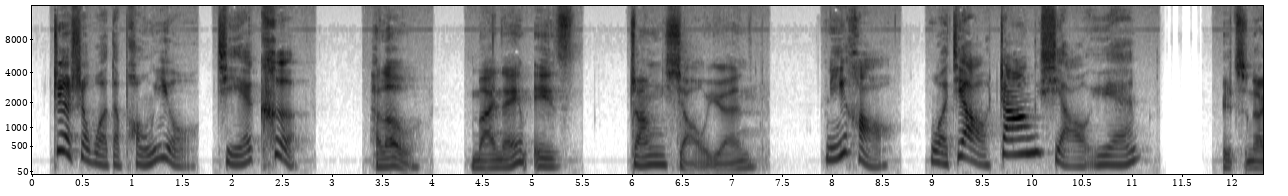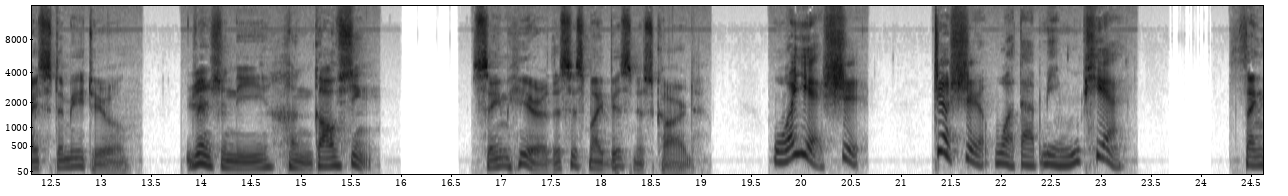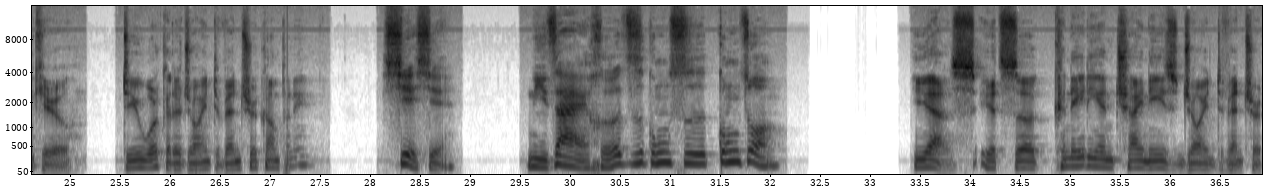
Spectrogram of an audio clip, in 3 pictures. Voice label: Dialog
